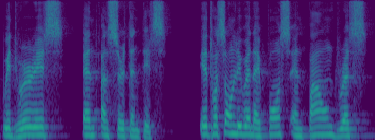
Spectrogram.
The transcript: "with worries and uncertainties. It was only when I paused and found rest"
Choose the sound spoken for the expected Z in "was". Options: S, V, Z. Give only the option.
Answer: S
